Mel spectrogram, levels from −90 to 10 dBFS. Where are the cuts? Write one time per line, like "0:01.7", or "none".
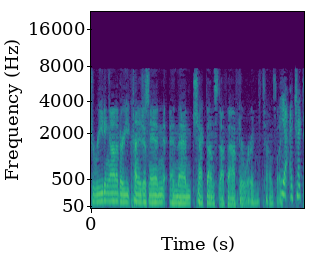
0:01.2
0:02.0
0:02.5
